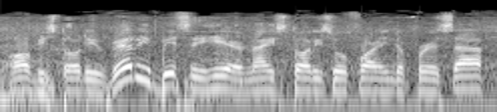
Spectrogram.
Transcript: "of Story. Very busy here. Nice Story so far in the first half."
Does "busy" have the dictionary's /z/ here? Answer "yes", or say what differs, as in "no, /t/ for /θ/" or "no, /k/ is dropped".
no, /s/ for /z/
